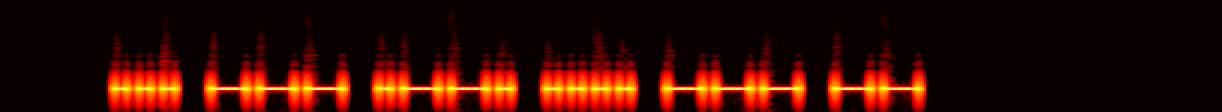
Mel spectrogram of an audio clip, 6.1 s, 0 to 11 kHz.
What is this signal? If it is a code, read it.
Morse code, heard as a keyed tone, about 20 wpm, 700 Hz. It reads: SOPHOM
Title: Build A Word - 3 Letters At A Time - 9-Letter Words - 20wpm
